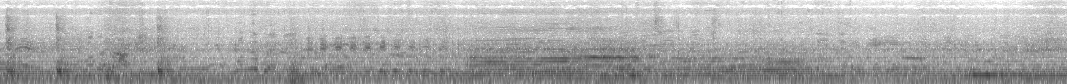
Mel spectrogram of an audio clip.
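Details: Huge cow raging as she is loaded under a reputedly haunted tree: a drawn-out harmonic moo in the middle, then a shorter lowing call, over constant rumbling background noise and human voices.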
